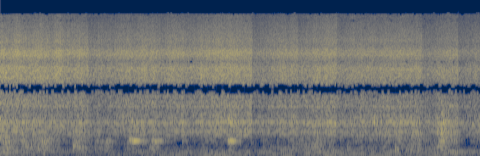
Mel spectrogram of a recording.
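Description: Chopped mint leaves frying in hot oil in a steel kadai, a steady sizzling hiss, with a steel ladle stirring briefly at the start.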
